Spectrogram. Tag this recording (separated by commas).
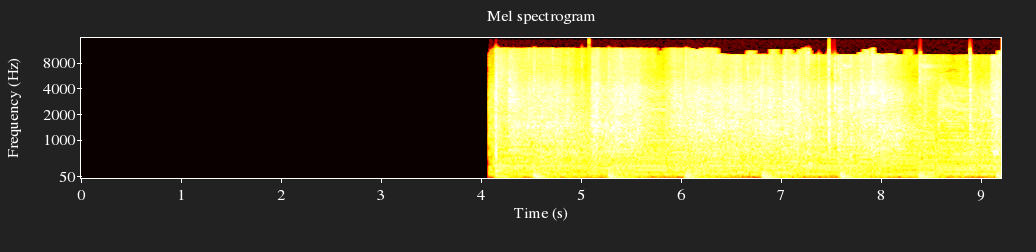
Music, Silence, inside a small room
